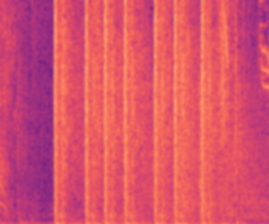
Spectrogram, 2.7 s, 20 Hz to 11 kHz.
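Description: Suppressive gunfire in ArmA 3: after a quiet half-second, a sharp burst of about eight loud shots rings out in a fairly even, rapid rhythm with echoing tails.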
